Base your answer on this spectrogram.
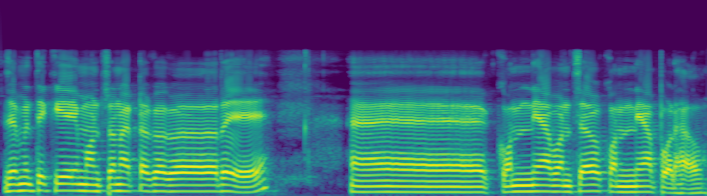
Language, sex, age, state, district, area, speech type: Odia, male, 30-45, Odisha, Kalahandi, rural, spontaneous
